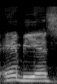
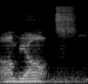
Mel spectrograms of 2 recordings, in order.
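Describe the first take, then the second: First: The word is said with a plain English pronunciation. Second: The word is said with a fancy French-like pronunciation.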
